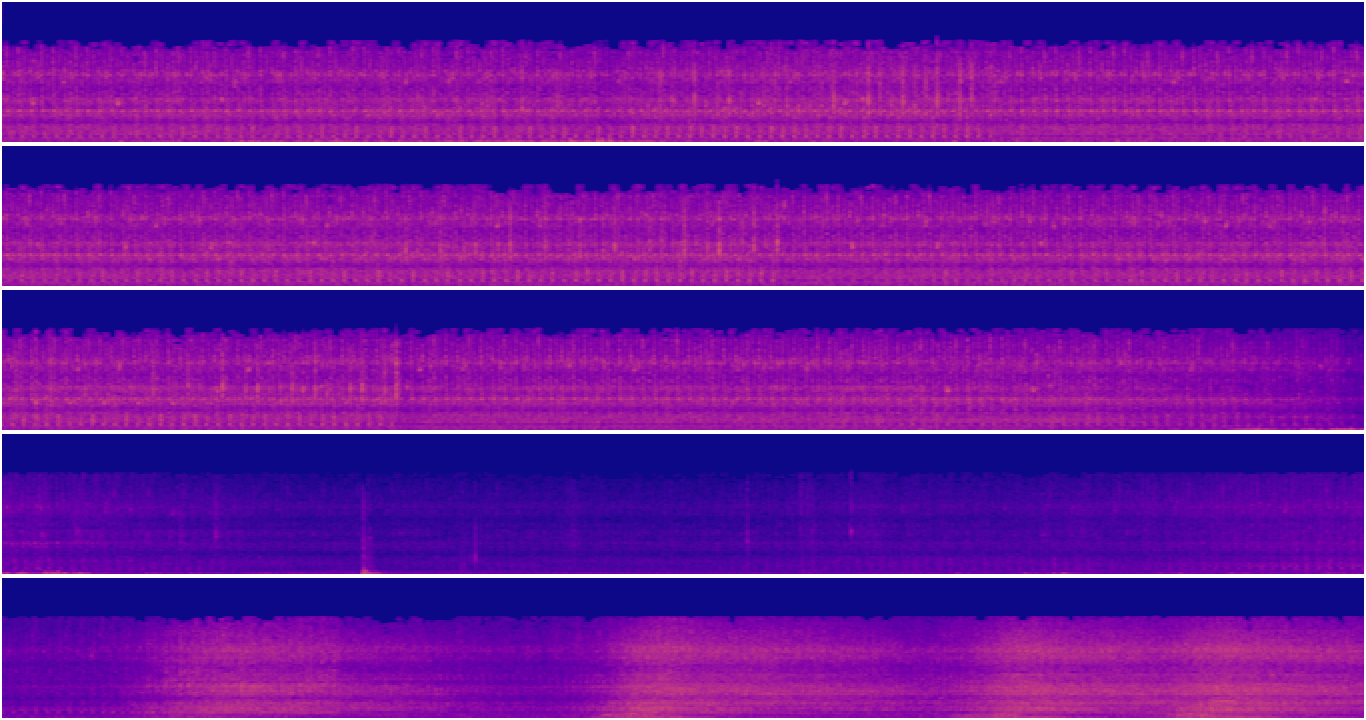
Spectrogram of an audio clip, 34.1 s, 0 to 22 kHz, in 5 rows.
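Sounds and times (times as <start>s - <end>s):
car engine idling: 0.0s - 34.0s
fast engine rattle: 0.0s - 34.0s.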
